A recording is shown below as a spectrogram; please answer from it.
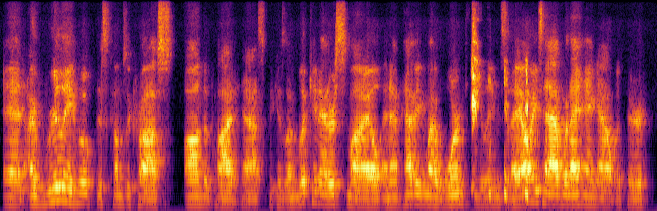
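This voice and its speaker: A man's voice: medium pitch, a little fast, few pauses, a bit bright, a little hiss or hum, poor audio. A man from the American South hosting a casual podcast chat, teasing his guest in an easygoing way. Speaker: podcast host.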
